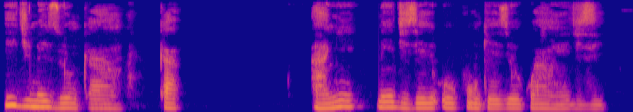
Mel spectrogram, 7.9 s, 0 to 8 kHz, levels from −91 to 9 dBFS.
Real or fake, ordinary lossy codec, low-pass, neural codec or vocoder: real; none; 7.2 kHz; none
